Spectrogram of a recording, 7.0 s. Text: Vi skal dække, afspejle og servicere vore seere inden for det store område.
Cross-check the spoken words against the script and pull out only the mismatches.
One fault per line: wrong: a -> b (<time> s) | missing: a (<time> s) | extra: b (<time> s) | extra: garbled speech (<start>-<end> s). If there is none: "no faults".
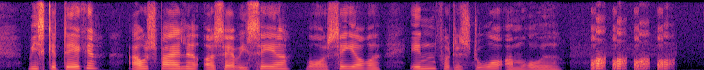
no faults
